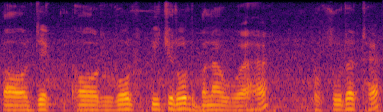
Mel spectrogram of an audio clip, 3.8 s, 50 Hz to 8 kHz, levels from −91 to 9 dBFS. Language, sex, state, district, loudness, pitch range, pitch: Hindi, male, Bihar, Katihar, -17 LUFS, 110-130 Hz, 120 Hz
